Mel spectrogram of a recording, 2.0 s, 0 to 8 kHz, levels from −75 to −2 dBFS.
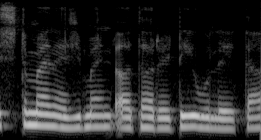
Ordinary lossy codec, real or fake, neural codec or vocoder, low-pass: none; real; none; none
